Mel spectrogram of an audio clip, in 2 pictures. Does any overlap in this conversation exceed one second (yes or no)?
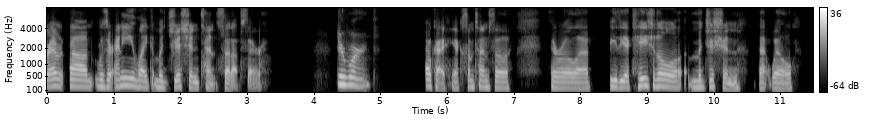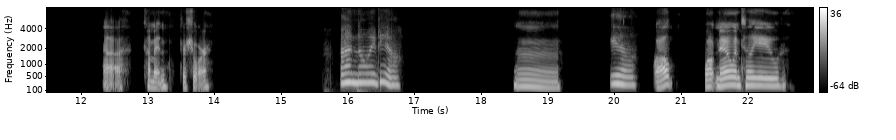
no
